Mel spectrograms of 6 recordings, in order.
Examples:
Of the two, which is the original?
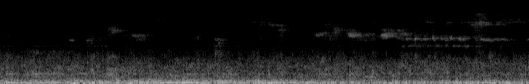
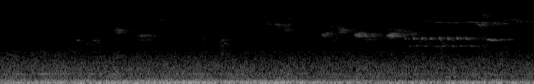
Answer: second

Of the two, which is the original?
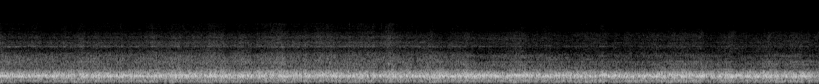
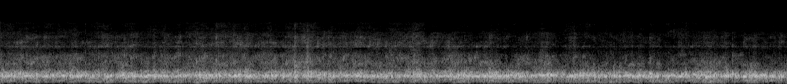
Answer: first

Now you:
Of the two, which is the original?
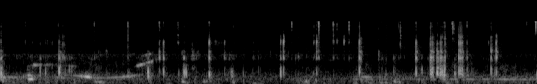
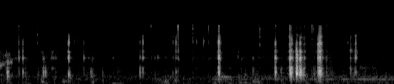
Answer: first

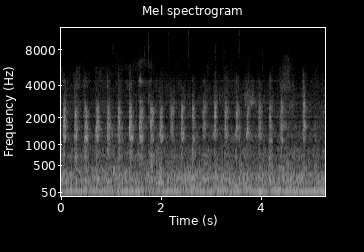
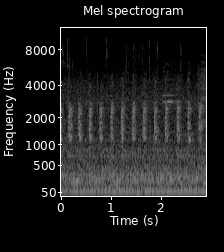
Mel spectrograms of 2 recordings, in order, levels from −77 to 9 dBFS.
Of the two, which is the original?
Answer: second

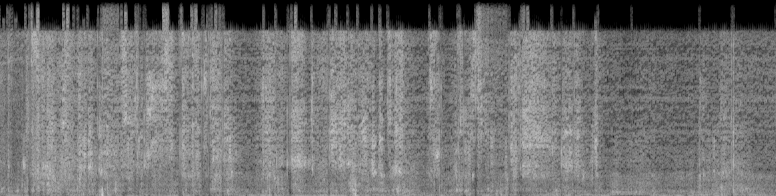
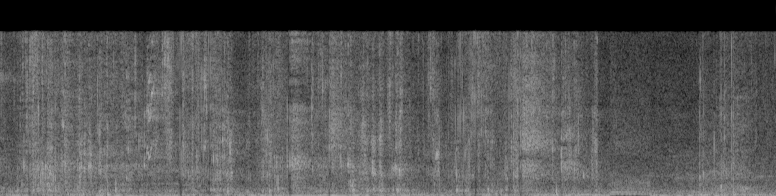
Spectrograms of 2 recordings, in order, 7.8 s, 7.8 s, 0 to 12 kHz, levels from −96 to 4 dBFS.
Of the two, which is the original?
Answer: second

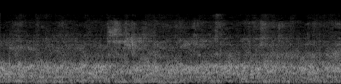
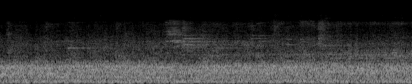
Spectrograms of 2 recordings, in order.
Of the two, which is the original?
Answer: second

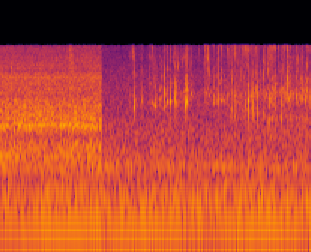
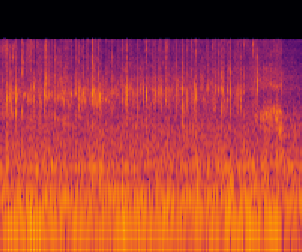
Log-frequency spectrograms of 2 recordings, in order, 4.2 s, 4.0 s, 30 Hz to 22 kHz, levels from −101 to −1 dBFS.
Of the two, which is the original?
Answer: first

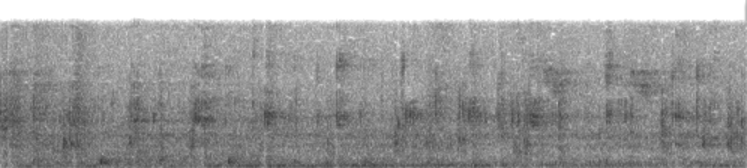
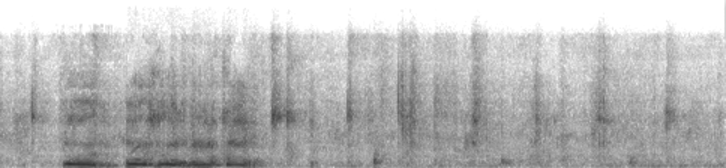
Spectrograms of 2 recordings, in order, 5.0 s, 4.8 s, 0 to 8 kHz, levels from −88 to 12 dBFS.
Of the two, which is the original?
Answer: first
